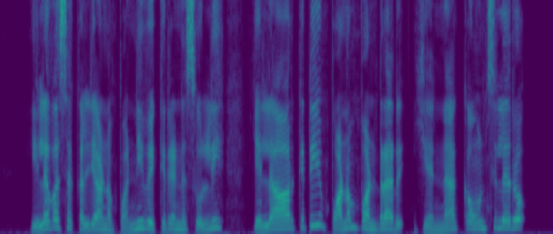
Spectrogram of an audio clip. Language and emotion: Tamil, disgusted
